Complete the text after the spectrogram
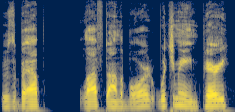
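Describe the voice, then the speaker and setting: Man, streamer, casual draft commentary, smooth clean tone, dry close sound. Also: mid-range voice, steady tone, a little slow, dry recording. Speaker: live stream host.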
